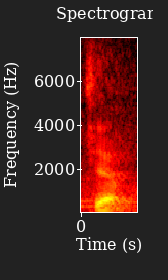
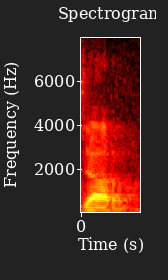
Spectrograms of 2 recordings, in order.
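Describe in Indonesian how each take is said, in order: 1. Vokalnya bunyi 'e'. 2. Vokalnya bunyi 'a' terbuka. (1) "Kalau orang Jawa jer" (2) "Kalau kita di sini nyebutnya jar"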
